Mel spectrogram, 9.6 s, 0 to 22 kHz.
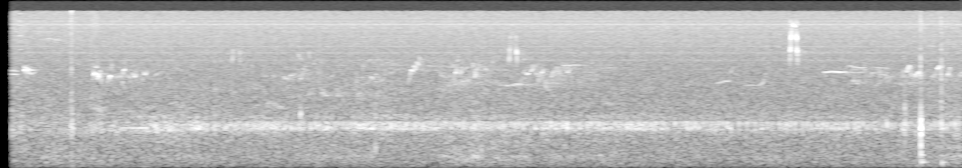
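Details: A European nightjar in Hamsterley Forest, 2008, gives a steady, unbroken churring trill throughout, with faint chirps from other birds above it.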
